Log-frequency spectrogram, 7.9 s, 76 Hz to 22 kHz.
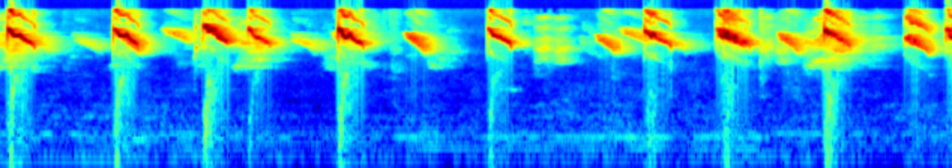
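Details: Male white-eye of the buxtoni type, recorded 8/8/21 and used to rouse singing: steady high chirps, each falling in pitch, repeated roughly every half second to second, with crisp clicks and a faint low hum.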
